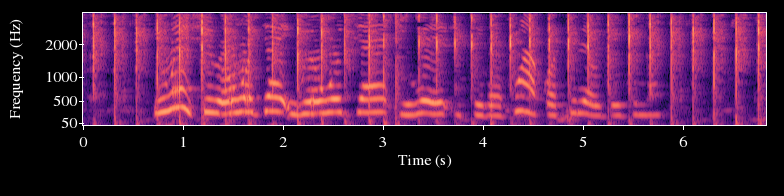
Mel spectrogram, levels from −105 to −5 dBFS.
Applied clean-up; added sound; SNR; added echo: classical method log-MMSE.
